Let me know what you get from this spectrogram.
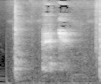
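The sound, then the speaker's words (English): A dog, which its owner thinks she has taught to say the word "beach", makes a short, two-part, word-like vocal sound, high and tonal with a slight rise, preceded and followed by brief noisy bursts. No one speaks. “I don't think that's what the dog is saying because here we go.”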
